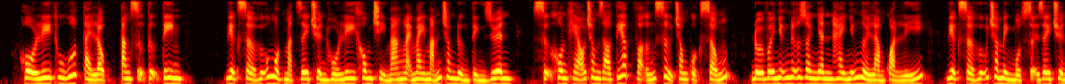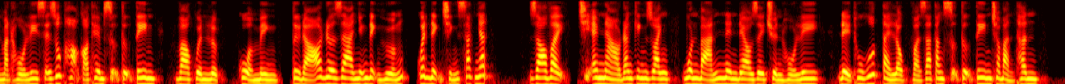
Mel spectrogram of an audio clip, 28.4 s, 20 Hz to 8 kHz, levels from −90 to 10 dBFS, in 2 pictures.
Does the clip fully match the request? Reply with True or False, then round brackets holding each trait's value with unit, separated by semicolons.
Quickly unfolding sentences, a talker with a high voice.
True (255 wpm; 230 Hz)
